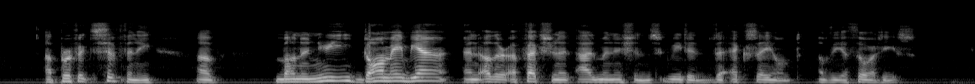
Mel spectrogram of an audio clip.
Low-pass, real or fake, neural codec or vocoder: 7.2 kHz; real; none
